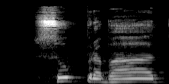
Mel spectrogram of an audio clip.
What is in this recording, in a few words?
Gujarati Good morning; Greetings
